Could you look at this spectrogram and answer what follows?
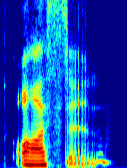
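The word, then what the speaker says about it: Awsten: Do you want me to spell Austin for you? Because it's spelled real funky. – Is it A-U-S-T-E-N? – Worse. – Oh, God. – A-W-S-T-E-N. T-E-N. – A-W-S. – Austin.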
